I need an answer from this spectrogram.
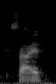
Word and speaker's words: Scythe: It's pronounced Scythe, for sure. Scythe.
